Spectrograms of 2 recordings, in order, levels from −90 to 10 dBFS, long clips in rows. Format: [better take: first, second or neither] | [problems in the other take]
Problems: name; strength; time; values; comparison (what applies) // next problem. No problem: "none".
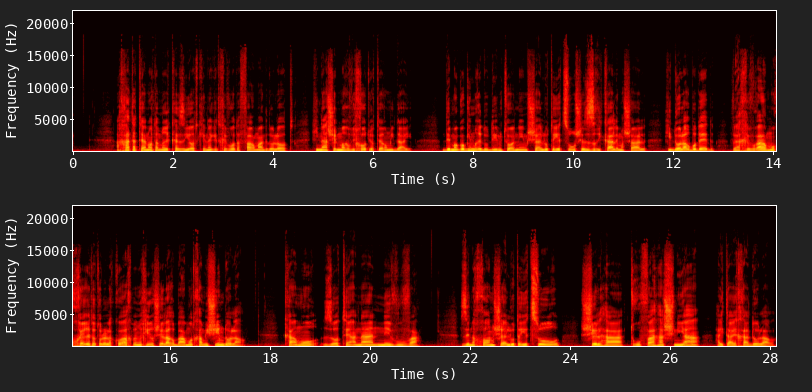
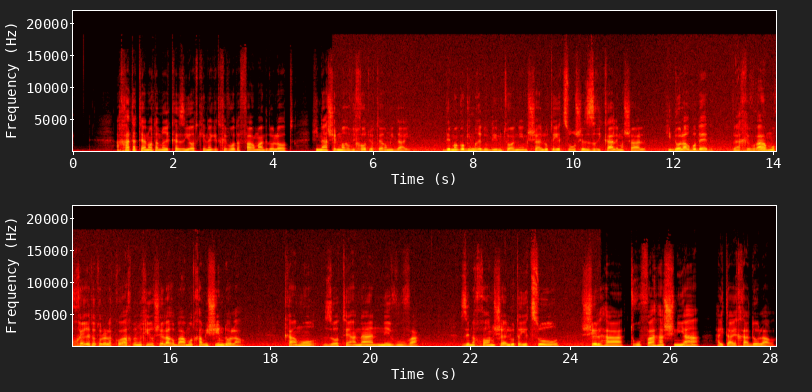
first | hiss; noticeable; from 5 to 25 s; 20 dB below the speech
